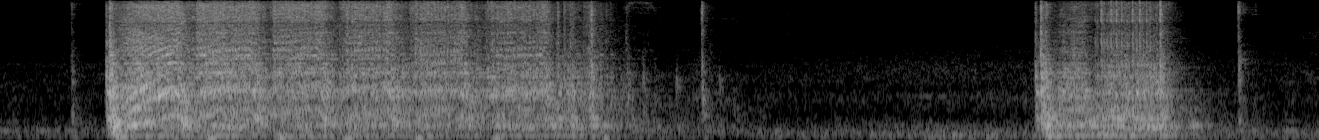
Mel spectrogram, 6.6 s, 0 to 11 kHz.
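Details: Circa-1974 John Deere 140 garden tractor, single-cylinder, started on battery charger after dead battery, with choke and a little throttle; two loud bursts catching and running, about 2.5 s then 0.5 s; starts normally.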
